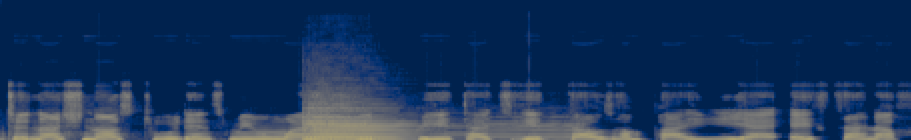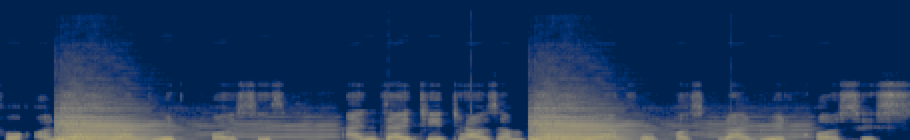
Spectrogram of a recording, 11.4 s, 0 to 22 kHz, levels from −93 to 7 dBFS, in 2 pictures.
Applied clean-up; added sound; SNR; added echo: none; Bowed string instrument; -1 dB; none.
